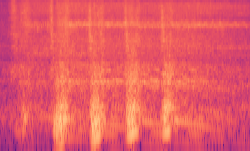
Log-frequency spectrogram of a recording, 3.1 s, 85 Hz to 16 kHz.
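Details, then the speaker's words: Jeep CJ7 258 with swapped Chevy TBI fuel-only computer, no MAP or O2 sensor fitted: quick uneven revs rising and dropping with hissy top end; running in limp-home mode. "look at it run with no map sensor or O2 sensor and a bird nest laying on the [ __ ] engine yes oh how's it run let's see that's limp home mode I'm happy with lymp home"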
